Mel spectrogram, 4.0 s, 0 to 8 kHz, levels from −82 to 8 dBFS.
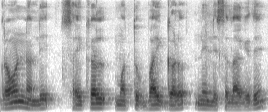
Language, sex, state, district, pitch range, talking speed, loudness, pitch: Kannada, male, Karnataka, Koppal, 90-120 Hz, 105 wpm, -17 LUFS, 105 Hz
